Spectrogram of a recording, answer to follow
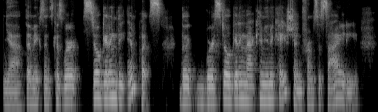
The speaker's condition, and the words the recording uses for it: No condition.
